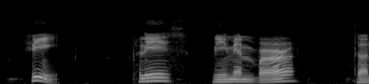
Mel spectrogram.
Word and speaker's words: phi: letter v not Phi I pronounce this Greek symbol fee please remember the names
